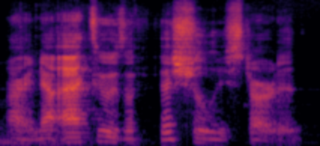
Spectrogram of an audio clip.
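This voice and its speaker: Bright-voiced wisecracking male streamer. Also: deep voice, very animated, moderate pace, faint music behind. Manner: wisecracking, mock-indignant. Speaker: streamer playing a video game. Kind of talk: casual joking game commentary.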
